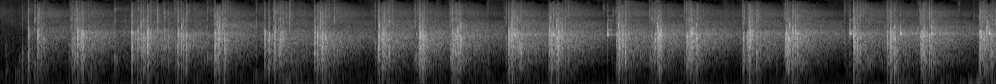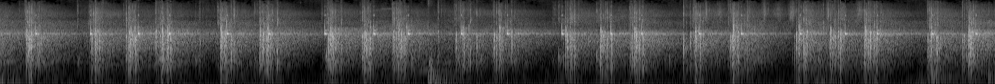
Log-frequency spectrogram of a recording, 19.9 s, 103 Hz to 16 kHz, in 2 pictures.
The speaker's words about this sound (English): So let's clap out at 2-3.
